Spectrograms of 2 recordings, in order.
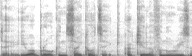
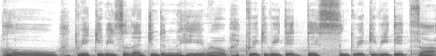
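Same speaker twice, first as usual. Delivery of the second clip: weak, whiny voice, pitched up, oh drawn out; 8 semitones higher than usual. Mocking what the crowd keeps telling him, in a put-on weak, whiny voice. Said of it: "I put on a weak, whiny voice".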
